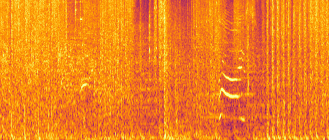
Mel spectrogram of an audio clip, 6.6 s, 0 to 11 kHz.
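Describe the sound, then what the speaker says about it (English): Video game gunfire in Borderlands 3, rapid bursts of shots rattling continuously under a busy mix of game effects, with a sharp crack standing out midway and a faint voice underneath. "You were just shooting at the stairs there"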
